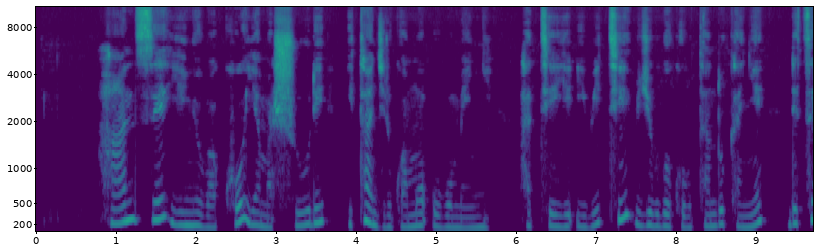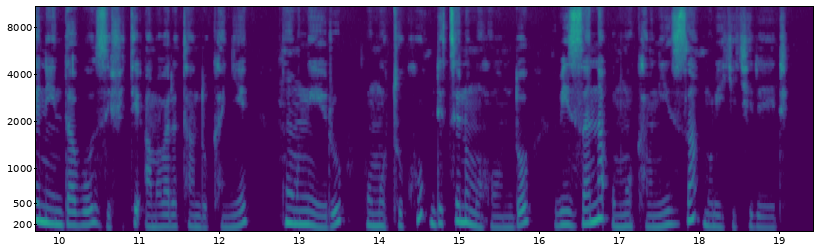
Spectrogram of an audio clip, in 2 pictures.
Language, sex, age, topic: Kinyarwanda, female, 25-35, education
